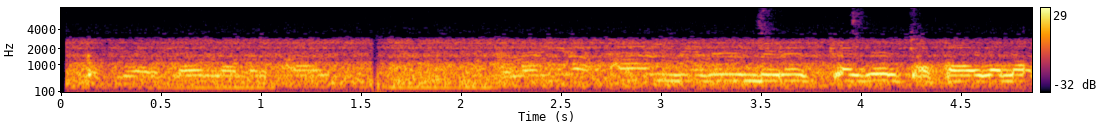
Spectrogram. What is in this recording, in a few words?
28 ssb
